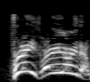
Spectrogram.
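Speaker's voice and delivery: high, sharp mock yell; mock shout. Calling out to someone who walks in, hammed-up shout. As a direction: shout freeze at an intruder.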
